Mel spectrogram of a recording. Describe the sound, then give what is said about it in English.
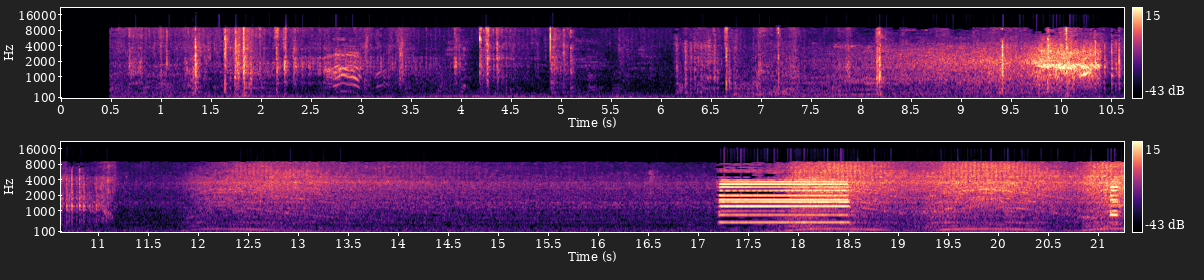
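A vehicle's engine revs and accelerates over about twenty seconds, its pitch wavering up and down, with scattered clattering and a louder burst near the end. “I just would like to show you this little bitty clip on impatience with somebody who's driving a vehicle.”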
